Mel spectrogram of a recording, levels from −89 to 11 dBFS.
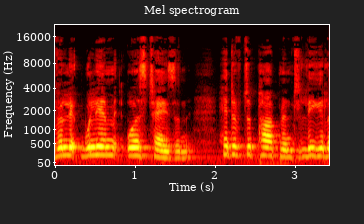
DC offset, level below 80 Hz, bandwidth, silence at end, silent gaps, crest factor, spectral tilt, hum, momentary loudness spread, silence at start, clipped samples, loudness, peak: under 0.1%; -56 dBFS; 16.5 kHz; 0 s; none; 16 dB; -5.5 dB/octave; none; 13 LU; 0 s; under 0.1%; -18 LUFS; -2 dBFS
